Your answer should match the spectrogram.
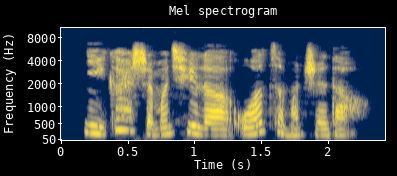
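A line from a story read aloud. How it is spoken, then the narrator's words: Flat, indifferent. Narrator (Chinese): 锦朝……眼皮也不抬的淡淡说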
